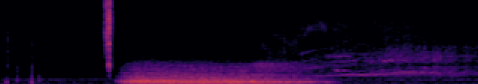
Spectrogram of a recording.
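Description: A magic spell whooshes and rumbles loudly.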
